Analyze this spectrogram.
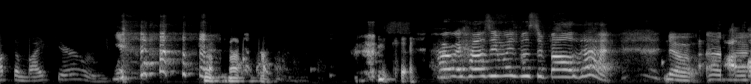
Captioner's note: laugh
